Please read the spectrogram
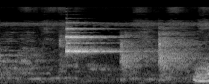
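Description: Chalk on a blackboard: a sudden high squeak with overtones about half a second in that fades out quickly, then two short scratchy chalk strokes.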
